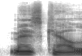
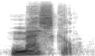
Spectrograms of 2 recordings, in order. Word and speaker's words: Mescal: It's not mezcal like the tequila drink where the emphasis is on the last syllable, but mezcal. With a soft ending.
